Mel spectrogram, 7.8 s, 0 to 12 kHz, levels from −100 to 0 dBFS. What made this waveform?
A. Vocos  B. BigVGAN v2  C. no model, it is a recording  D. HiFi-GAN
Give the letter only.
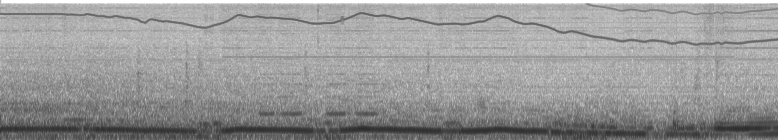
C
